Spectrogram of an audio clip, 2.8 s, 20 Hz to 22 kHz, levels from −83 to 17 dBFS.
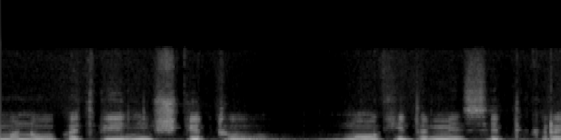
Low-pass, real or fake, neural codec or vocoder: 14.4 kHz; real; none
